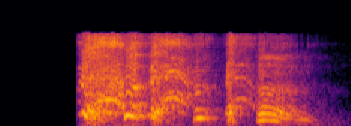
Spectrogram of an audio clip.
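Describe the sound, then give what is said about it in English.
Several harsh, dry coughs from a person with a dry throat, loud and alone, coming in quick bursts with short breaks between them. “Talking too much, got a dry throat here. sorry about that”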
